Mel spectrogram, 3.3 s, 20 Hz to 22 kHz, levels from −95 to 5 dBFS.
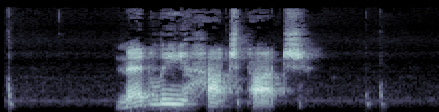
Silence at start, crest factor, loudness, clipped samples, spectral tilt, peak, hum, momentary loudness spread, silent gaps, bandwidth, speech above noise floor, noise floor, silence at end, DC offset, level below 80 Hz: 0.05 s; 18 dB; -15 LUFS; under 0.1%; 0 dB/octave; 0 dBFS; none; 4 LU; none; 16.5 kHz; 45 dB; -61 dBFS; 1 s; under 0.1%; -72 dBFS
